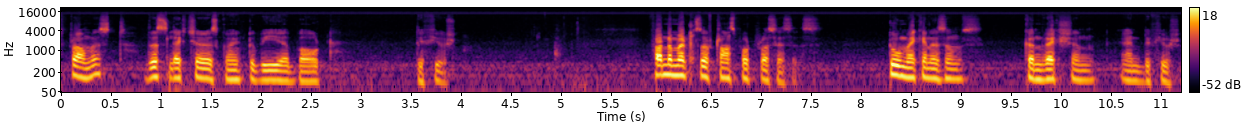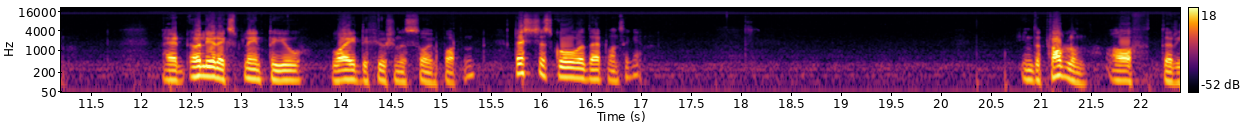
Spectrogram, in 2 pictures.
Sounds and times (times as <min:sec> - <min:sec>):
Speech: 0:00.0 - 0:02.8, 0:03.5 - 0:04.1, 0:05.9 - 0:07.6, 0:08.3 - 0:11.3, 0:12.2 - 0:17.1, 0:20.8 - 0:22.3.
